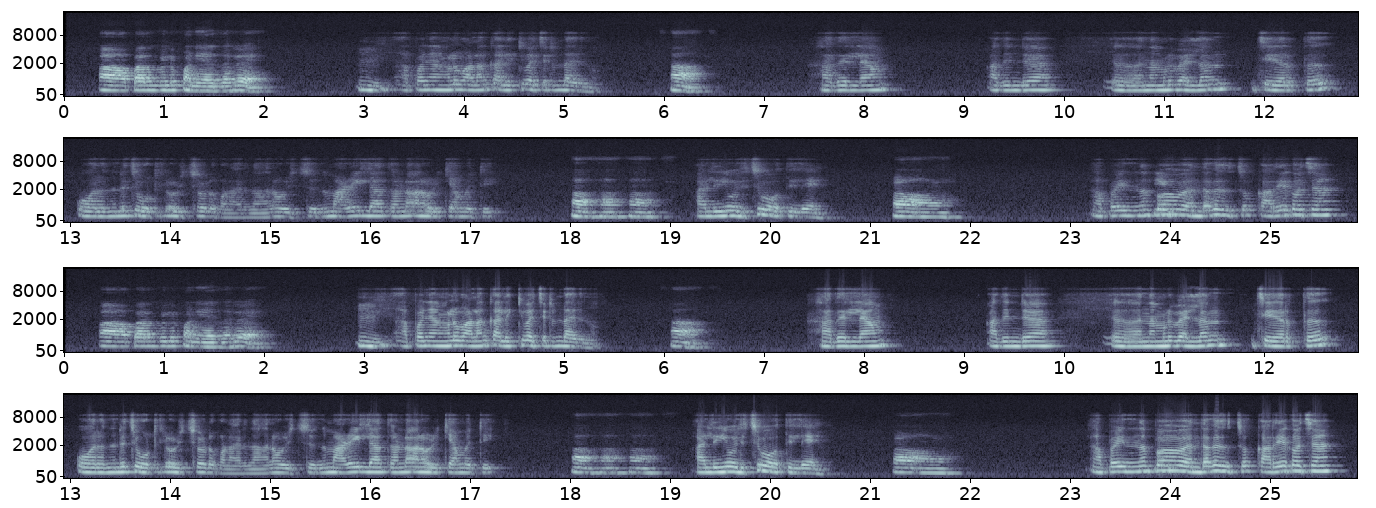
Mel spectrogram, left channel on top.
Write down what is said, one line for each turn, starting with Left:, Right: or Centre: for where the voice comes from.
Left: ആഹ് പറമ്പില് പണിയായിരുന്നല്ലേ
Right: ഉം അപ്പൊ ഞങ്ങള് വളം കലക്കി വെച്ചിട്ടുണ്ടായിരുന്നു
Left: ആഹ്
Right: അതെല്ലാം അതിന്റെ ഏഹ് നമ്മള് വെല്ലം ചേർത്ത് ഓരോന്ന്ന്റെ ചോട്ടിലും ഒഴിച്ചു കൊടുക്കണായിരുന്നു. അങ്ങനെ ഒഴിച്ച്. ന്ന് മഴയില്ലാത്തത് കൊണ്ട് അങ്ങനെ ഒഴിക്കാൻ പറ്റി.
Left: ആഹ് ഹാഹ് ഹാഹ്
Right: അല്ലെങ്കി ഒലിച്ച് പോവത്തില്ലേ
Left: ആഹ്
Right: അപ്പൊ ഇന്ന്പ്പോ
Left: ഈ
Right: എന്തൊക്കെ ചച്ചു കറിയൊക്കെ വെച്ചെ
